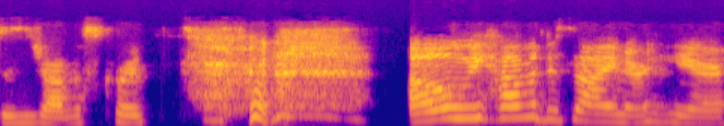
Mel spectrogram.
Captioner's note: laughs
